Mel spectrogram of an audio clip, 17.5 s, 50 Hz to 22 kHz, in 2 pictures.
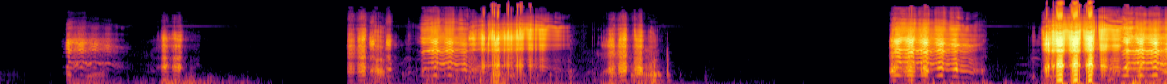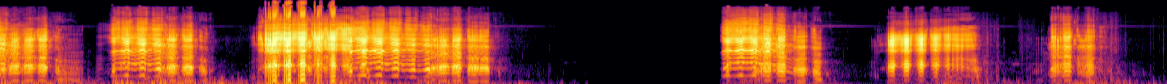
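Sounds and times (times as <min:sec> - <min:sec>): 
pygmy goat bleating: 0:00.5 - 0:01.5, 0:02.6 - 0:05.0, 0:06.7 - 0:12.5, 0:14.2 - 0:17.2.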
